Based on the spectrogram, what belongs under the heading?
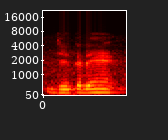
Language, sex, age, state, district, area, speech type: Sindhi, male, 30-45, Rajasthan, Ajmer, urban, spontaneous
